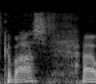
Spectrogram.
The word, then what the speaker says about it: kvass: But first, before we get into that, I have, and Averie, help me out, kvass? How do you say this? Mm-hmm. It is kvass.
